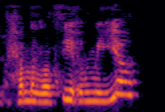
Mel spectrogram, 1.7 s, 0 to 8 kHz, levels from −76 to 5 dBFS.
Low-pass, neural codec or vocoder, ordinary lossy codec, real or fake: 7.2 kHz; codec, 16 kHz, 4.8 kbps, FACodec; MP3, 32 kbps; fake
